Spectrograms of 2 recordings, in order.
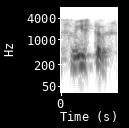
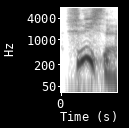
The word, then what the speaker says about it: Sniester: Spreek ik trouwens goed uit, want er is nog wel eens verwarring over hoe je dat nou precies moet uitspreken. – Ja, het is gewoon Sniester, zoals je het zegt.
